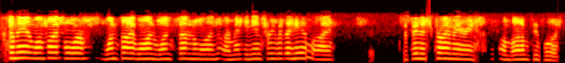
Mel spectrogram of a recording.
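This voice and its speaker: A man's voice: extremely high pitch, flat delivery, moderate pace, clean tone, no echo. A man working as a firefighter, sending terse status reports over a two-way radio. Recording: noisy, distant, tinny two-way radio.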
